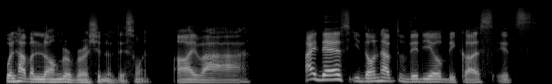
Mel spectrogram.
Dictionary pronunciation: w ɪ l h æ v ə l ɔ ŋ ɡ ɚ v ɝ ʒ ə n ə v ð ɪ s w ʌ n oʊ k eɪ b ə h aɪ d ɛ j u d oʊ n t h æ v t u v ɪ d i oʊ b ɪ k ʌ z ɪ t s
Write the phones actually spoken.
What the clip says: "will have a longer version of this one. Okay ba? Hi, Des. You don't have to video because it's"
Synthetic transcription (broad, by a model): w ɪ l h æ v ə l ɔ ŋ ɡ ɚ v ɝ ʃ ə n ə v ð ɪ s w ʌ n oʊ ɪ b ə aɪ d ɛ j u d oʊ n t h æ v t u v ɪ d i oʊ b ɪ k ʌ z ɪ t s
